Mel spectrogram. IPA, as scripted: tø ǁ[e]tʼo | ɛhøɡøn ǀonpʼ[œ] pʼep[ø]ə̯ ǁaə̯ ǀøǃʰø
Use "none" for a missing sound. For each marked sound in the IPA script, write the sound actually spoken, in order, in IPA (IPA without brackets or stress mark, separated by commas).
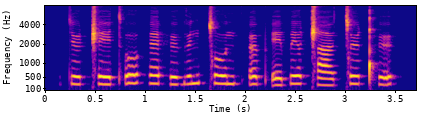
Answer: e, œ, e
